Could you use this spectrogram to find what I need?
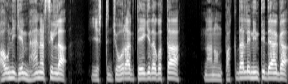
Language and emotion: Kannada, disgusted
